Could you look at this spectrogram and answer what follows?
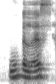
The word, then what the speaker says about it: Willis: which is Lakita Willis. And my first name is spelled L-A-K-E-T-T-A. Last name is just like Bruce Willis, W-I-L-L-I-S.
